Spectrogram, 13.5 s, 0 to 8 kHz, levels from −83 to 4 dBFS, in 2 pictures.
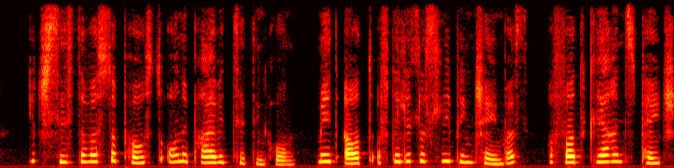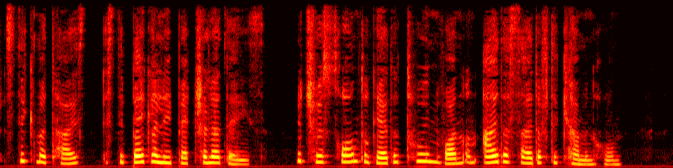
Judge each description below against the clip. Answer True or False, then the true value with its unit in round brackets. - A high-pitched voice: True (285 Hz)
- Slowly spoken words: False (180 wpm)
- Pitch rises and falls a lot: False (4.0 semitones)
